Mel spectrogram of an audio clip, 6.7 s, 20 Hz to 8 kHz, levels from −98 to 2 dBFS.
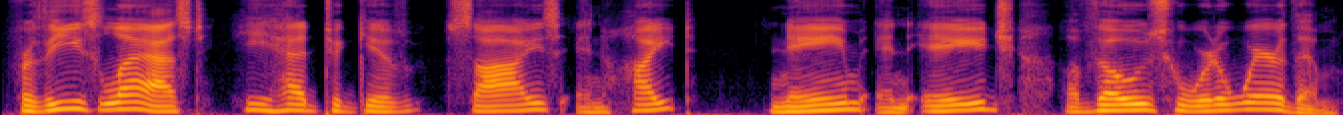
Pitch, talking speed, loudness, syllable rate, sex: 140 Hz, 180 wpm, -19 LUFS, 4.2 syllables/s, male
